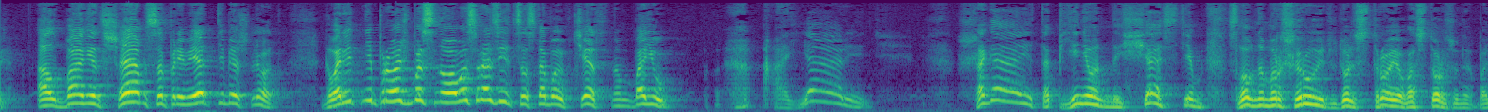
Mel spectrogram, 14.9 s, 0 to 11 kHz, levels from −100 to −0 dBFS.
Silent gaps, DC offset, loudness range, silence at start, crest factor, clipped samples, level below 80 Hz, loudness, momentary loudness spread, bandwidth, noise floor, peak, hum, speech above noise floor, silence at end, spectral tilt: none; under 0.1%; 10 LU; 0 s; 18 dB; under 0.1%; -64 dBFS; -17 LUFS; 17 LU; 10.5 kHz; -58 dBFS; 0 dBFS; none; 42 dB; 0 s; -5 dB/octave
